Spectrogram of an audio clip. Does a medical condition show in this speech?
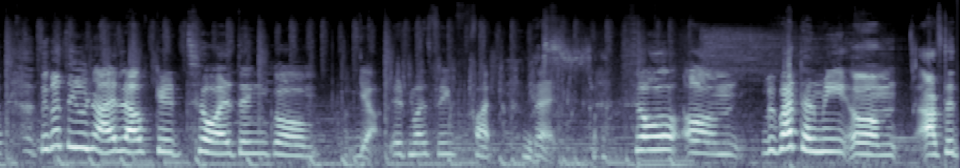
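Yes: cerebral palsy.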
